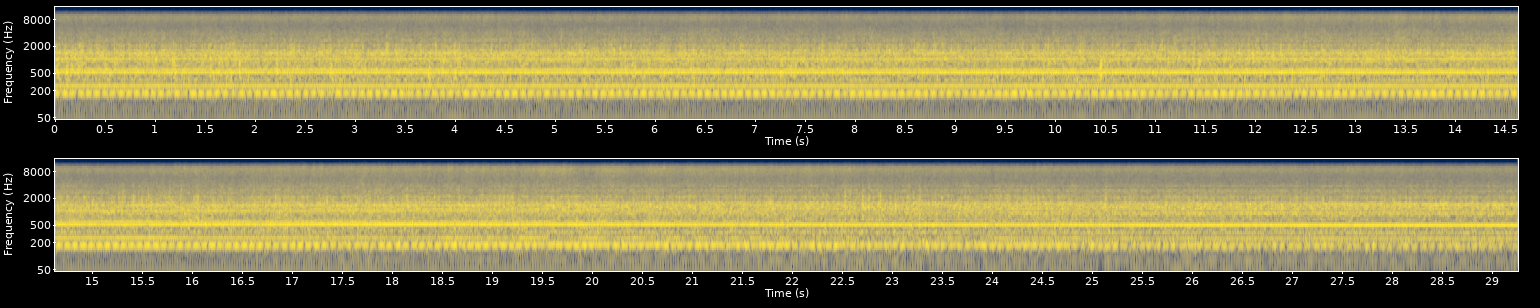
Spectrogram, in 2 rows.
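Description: Mercury 200 outboard motor running steadily at towing speed, a constant engine whine with a few steady tones, over a constant rush of water and wind.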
